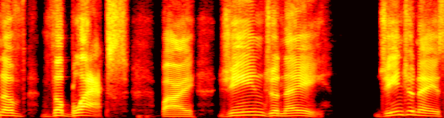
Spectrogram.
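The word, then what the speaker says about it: Genet: the blacks by Jean Jan Jean Jan is spelled j j a n Jan G NE T the t is silent and he was there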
